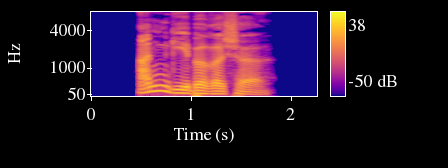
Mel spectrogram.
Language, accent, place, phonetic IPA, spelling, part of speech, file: German, Germany, Berlin, [ˈanˌɡeːbəʁɪʃə], angeberische, adjective, De-angeberische.ogg
- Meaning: inflection of angeberisch: 1. strong/mixed nominative/accusative feminine singular 2. strong nominative/accusative plural 3. weak nominative all-gender singular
